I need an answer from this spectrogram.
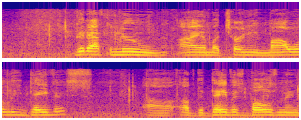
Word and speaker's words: Mawuli: I am attorney Mawuli Davis of the Davis Bozeman Johnson law firm. Mawuli is spelled M-A-W-U-L-I, Davis, D-A-V-I-S.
